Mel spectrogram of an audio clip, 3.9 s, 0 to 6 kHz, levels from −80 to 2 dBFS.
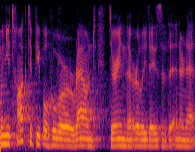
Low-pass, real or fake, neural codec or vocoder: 5.4 kHz; real; none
